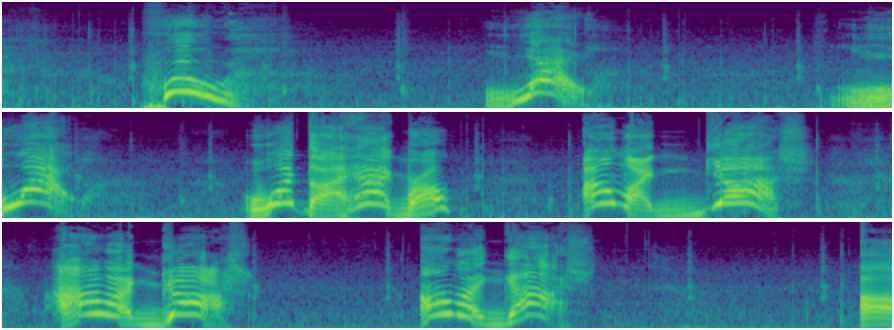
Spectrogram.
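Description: A young man shouts and wails loudly and theatrically into a close microphone, in bursts.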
